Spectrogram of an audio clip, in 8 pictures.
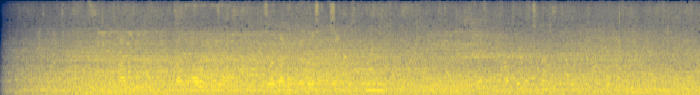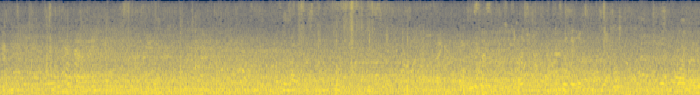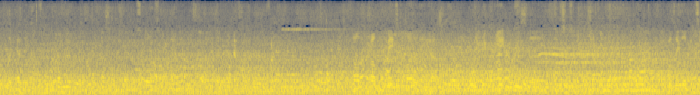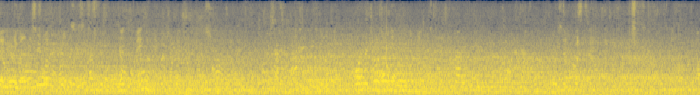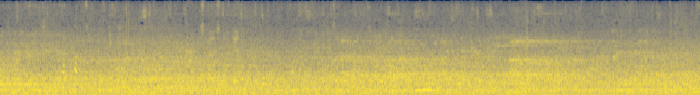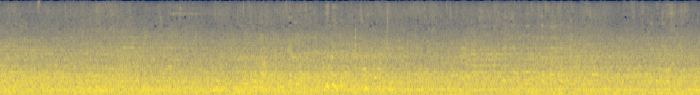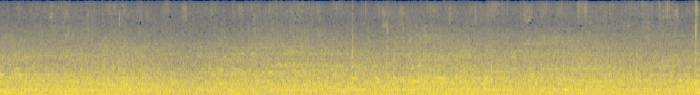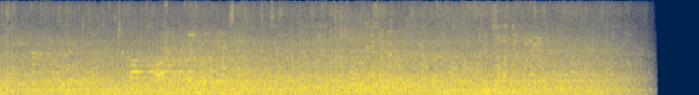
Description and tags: Pantheon ROME
Sound of the Pantheon in Rome during a busy touristic afternoon.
